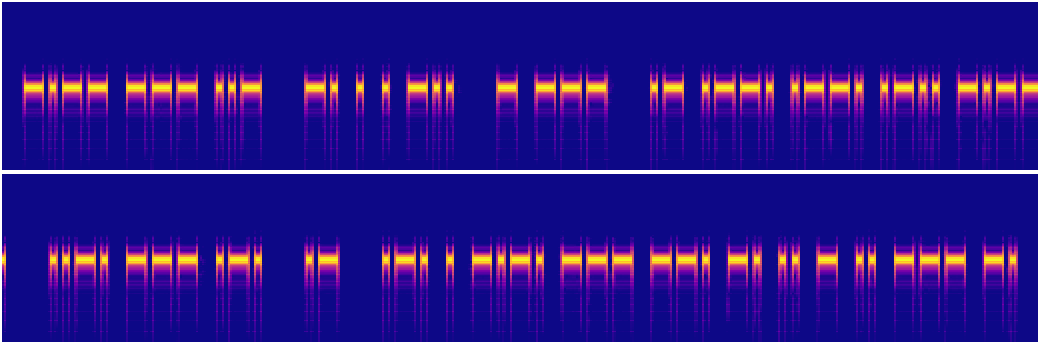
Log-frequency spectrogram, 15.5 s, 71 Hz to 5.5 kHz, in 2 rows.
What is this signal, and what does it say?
Morse code, heard as a keyed tone, about 25 wpm, 600 Hz. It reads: YOU NEED TO APPLY FOR A RECOGNITION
